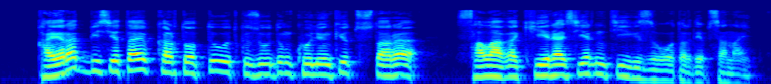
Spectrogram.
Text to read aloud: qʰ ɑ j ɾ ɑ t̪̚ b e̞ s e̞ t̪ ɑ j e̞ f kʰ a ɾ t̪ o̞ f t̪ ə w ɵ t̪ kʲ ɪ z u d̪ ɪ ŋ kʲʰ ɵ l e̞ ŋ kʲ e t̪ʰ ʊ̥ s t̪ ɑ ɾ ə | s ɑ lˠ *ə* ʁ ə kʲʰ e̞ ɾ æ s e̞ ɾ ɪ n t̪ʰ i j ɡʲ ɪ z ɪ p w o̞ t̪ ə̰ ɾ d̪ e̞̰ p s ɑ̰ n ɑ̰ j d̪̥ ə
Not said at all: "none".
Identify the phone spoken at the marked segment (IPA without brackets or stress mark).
ɑ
